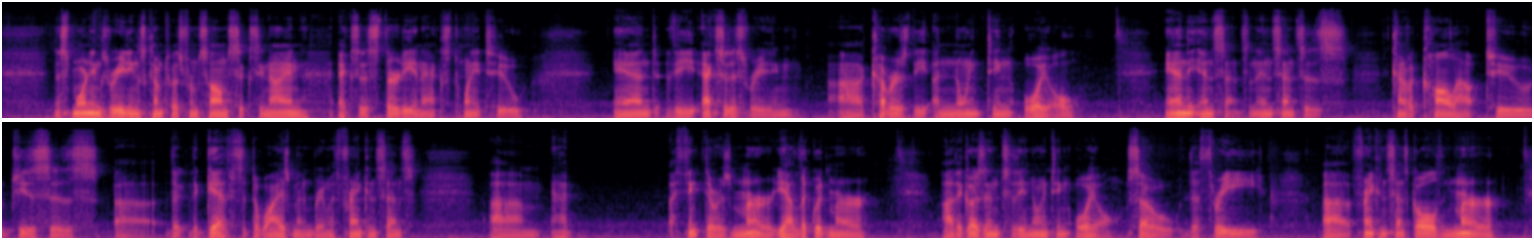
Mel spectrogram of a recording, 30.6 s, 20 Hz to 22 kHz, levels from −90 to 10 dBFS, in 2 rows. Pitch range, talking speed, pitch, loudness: 80-95 Hz, 145 wpm, 85 Hz, -28 LUFS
